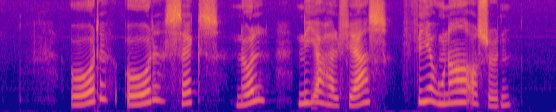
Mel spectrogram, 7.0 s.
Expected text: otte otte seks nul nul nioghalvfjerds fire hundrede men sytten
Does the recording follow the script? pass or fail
fail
